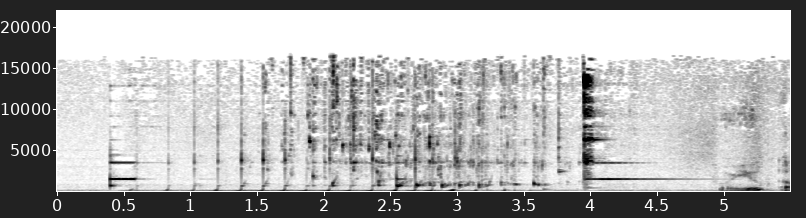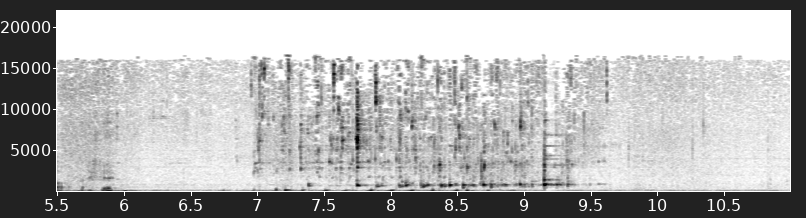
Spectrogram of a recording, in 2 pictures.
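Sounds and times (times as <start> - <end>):
liquor glugging out of a bottle into a glass: 1.2 - 4.0, 6.9 - 9.7
glass clink: 3.8 - 4.8, 9.0 - 9.5
speech: 5.0 - 6.1.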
